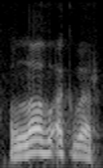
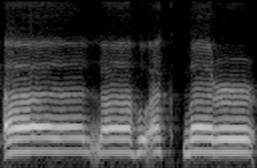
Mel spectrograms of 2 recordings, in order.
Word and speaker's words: Allahu Akbar: So we don't say Allahu Akbar. We don't pronounce the ra at the end, and we don't prolong the r at the end, and we don't prolong the alif as mentioned earlier.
